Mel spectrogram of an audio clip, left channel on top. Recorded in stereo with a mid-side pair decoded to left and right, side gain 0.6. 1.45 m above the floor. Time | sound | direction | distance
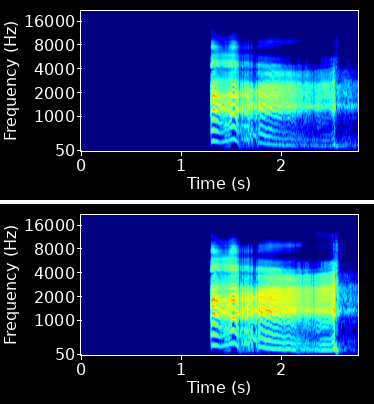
1.3 | laughter | 10° right | 0.7 m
